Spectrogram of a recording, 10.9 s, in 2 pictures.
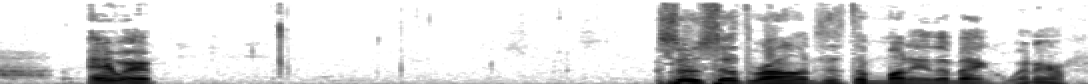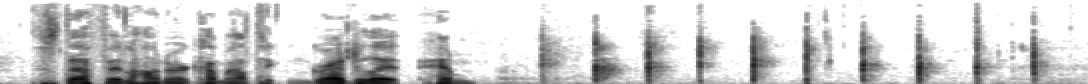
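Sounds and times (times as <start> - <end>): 
speech: 0.4 - 0.9, 3.4 - 7.9
hand claps: 8.1 - 10.8.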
